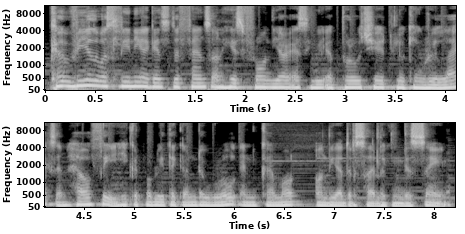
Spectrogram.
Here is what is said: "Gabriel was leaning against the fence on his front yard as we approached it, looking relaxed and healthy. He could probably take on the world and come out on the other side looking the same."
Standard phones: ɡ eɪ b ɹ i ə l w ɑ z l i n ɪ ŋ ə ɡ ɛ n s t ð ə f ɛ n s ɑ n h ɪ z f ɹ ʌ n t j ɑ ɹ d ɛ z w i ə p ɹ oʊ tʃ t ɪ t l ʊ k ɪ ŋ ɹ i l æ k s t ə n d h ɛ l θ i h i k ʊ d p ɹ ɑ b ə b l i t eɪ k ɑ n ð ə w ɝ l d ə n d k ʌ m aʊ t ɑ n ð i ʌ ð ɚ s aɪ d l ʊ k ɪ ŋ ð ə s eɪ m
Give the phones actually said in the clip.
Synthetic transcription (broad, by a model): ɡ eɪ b ɹ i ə l w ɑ s l i n ɪ ŋ ə ɡ ɛ n s t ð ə f ɛ n s ɑ n h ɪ s f ɹ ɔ n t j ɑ ɹ ɛ s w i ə p ɹ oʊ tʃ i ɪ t l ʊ k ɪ ŋ ɹ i l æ k s ə n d h ɛ l θ i h i k ʊ d p ɹ ɑ b ə b l i t eɪ k ɑ n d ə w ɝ l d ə n k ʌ m aʊ t ɑ n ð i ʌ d ɚ s aɪ d l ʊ k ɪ ŋ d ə s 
